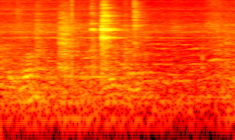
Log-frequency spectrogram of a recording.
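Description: Metal serving spoon and stainless-steel chafing dish clinking: one sharp, ringing clink about a second in, with a few lighter clinks around it.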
